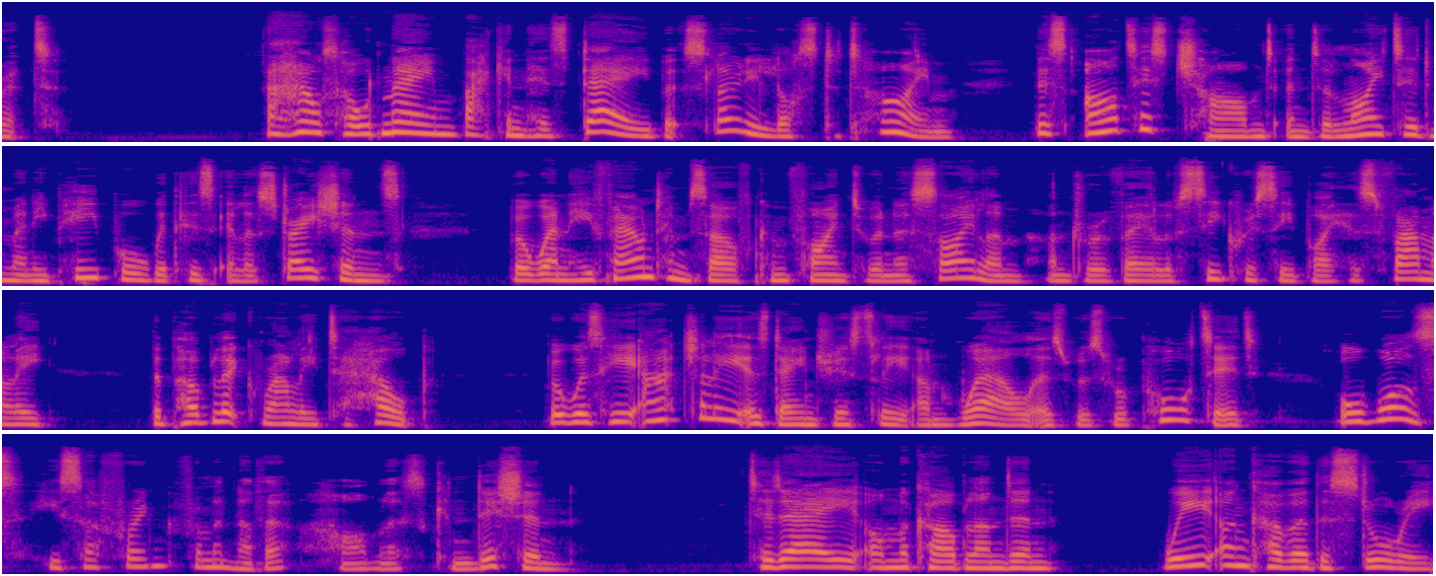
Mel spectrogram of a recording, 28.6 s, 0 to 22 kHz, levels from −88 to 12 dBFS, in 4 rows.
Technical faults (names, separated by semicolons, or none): none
